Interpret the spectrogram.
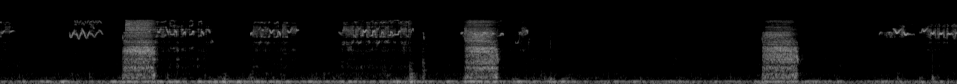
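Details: Mother barn owl and her older owlet bonding in a nest box before dawn on 20 February 2024. Long harsh rasping hisses recur several times, mixed with brief high twittering chitters over a steady low hum.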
